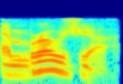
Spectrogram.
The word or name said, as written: ambrosia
